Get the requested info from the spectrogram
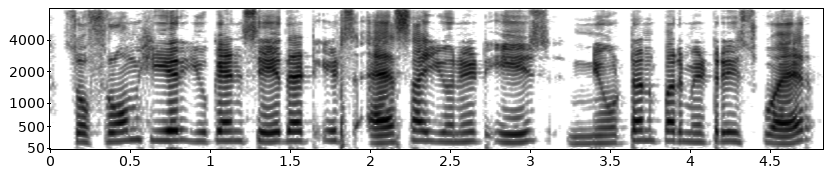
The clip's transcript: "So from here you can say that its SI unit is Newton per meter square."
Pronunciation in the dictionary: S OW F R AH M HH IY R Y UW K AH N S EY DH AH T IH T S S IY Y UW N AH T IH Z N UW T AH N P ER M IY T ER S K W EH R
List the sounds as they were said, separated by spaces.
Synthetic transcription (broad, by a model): S OW F R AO M HH IY R Y UW K AH N S EY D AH T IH T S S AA Y UW N AH T IH Z N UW T AH N P ER M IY T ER S K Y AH R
